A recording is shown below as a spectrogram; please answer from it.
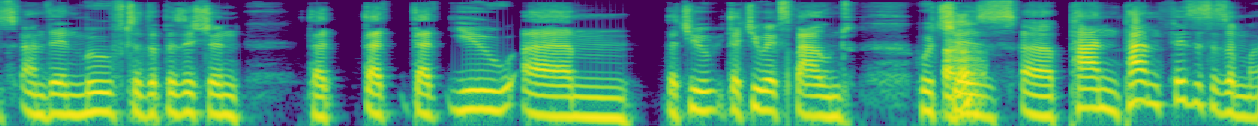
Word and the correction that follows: panpsychism: I hope I'm saying that right. – Panpsychism. Pronunciation. That's all right.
